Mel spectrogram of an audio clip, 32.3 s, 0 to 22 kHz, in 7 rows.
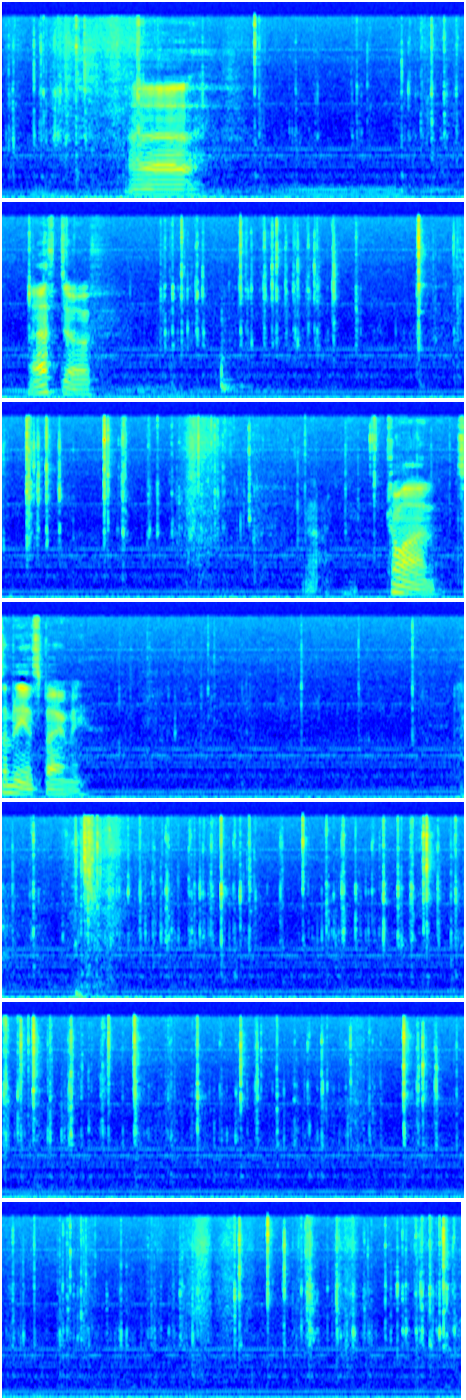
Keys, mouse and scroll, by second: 3.5-7.8 typing, 9.5 BackSpace, 9.7 BackSpace, 10.3 Return, 12.1-14.0 scroll, 14.4-17.2 scroll, 17.6-18.6 scroll, 20.1-27.1 typing, 20.4 middle click, 22.7 scroll down 1, 29.2-30.4 typing, 31.5-32.3 typing.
